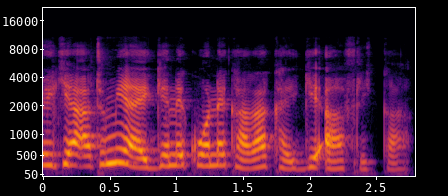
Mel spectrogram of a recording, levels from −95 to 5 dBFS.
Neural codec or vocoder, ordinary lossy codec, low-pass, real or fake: none; none; 10.8 kHz; real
